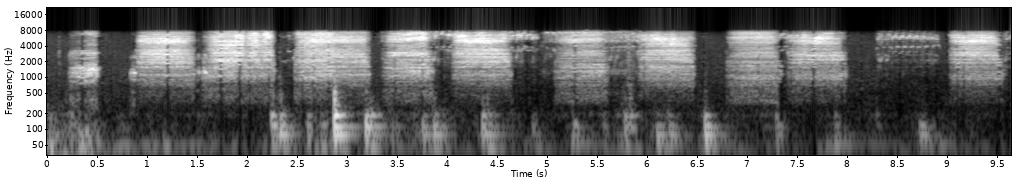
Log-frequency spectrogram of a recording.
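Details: Barn owl at the nest, 19 September 2019, 05:28, in a dawn recording; a rapid run of about ten rasping, snore-like hisses, each around half a second, following almost without pause, with soft low thumps beneath.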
